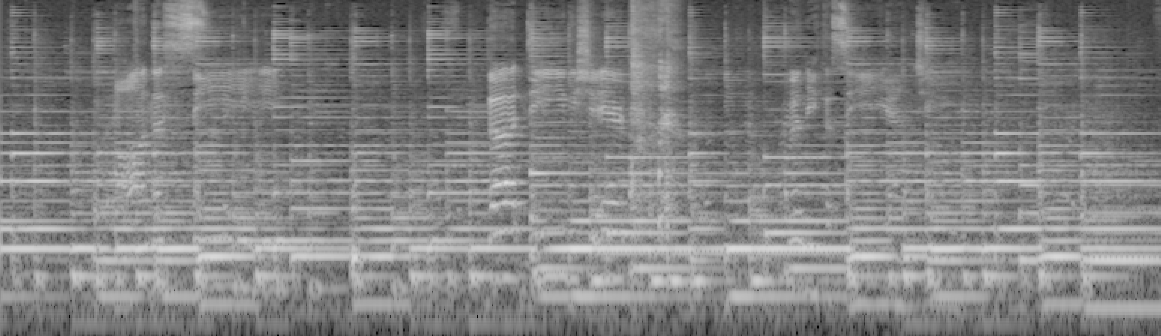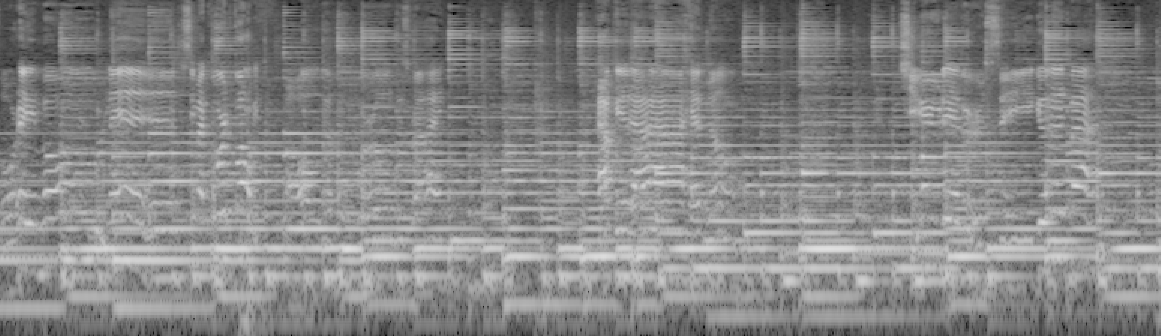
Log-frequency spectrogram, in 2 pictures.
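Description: Acoustic guitar sound from iPad guitar apps, several tablets strumming and picking a chord progression in the key of G together, with the chord changing every second or two.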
